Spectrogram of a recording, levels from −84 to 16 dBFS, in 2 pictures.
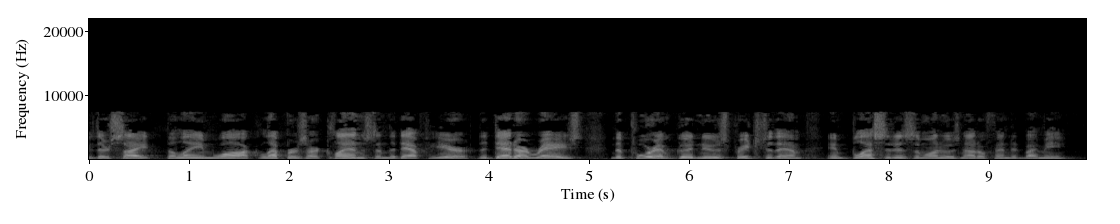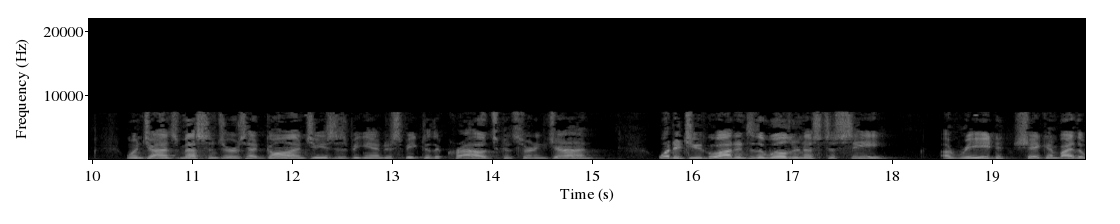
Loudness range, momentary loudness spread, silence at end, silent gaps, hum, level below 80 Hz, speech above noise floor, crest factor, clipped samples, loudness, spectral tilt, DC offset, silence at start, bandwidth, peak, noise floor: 5 LU; 11 LU; 0 s; none; none; -70 dBFS; 31 dB; 22 dB; under 0.1%; -34 LUFS; -3 dB/octave; under 0.1%; 0 s; 7.4 kHz; -14 dBFS; -66 dBFS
